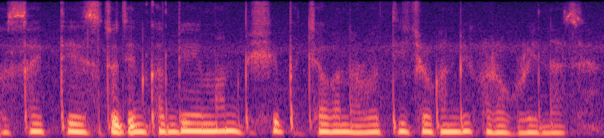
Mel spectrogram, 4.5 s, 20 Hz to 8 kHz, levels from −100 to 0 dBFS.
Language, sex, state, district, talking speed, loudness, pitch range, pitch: Nagamese, female, Nagaland, Kohima, 210 wpm, -18 LUFS, 145-165 Hz, 160 Hz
